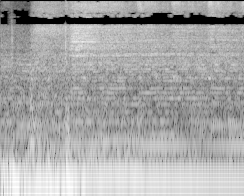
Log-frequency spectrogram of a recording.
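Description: Punk rock band playing live: distorted electric guitars and bass over a drum kit, loud through the stage PA. Drum hits in the first second, then a held chord.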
